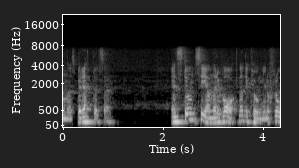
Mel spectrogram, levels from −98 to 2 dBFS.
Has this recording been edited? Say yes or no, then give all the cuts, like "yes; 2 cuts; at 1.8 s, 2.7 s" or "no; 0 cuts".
no; 0 cuts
